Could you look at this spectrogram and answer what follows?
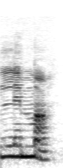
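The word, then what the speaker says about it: mains: body these are called limma the hands and there's a very nasal sound at the ending of that word so if you listen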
